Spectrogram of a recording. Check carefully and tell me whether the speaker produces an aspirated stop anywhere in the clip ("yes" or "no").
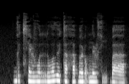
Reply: yes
